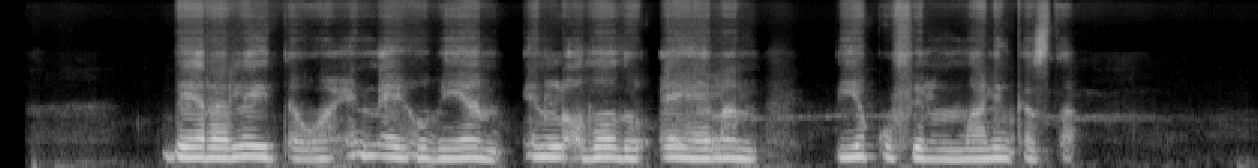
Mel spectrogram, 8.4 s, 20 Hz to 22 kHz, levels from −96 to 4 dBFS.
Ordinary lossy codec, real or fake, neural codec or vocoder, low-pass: none; fake; codec, 44.1 kHz, 7.8 kbps, DAC; none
